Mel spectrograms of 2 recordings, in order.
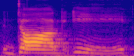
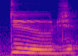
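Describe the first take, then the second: First: It is two syllables, sounding like doggy. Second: It is one syllable, rhyming with douche. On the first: "like Doggy" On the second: "sounds like douche"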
